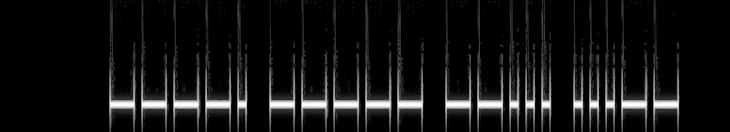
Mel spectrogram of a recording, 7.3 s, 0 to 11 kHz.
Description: Morse code, heard as a keyed tone, about 15 wpm, 700 Hz. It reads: 9073
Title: Numbers - 4-Digit 15wpm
